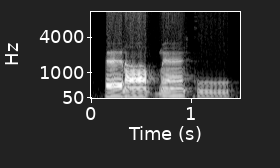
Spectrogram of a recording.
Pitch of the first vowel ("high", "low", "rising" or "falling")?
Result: high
